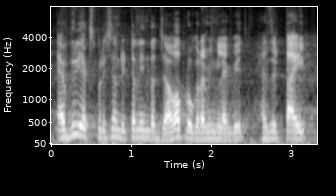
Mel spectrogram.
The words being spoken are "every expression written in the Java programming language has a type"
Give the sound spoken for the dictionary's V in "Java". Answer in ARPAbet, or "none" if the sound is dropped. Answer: V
